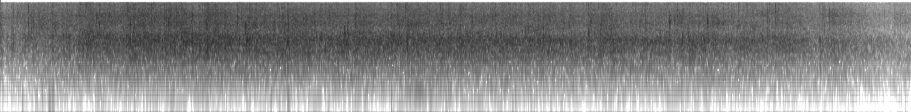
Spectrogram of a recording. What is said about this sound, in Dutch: Ik zou jullie willen vragen, als jullie het gewaardeerd hebben, geef ze nog een keer een applaus.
